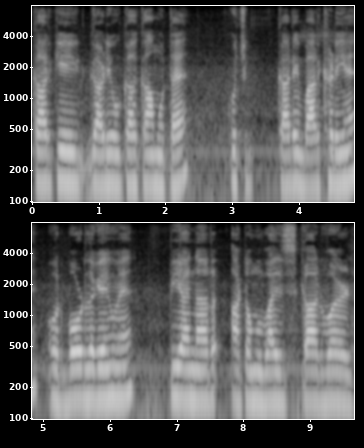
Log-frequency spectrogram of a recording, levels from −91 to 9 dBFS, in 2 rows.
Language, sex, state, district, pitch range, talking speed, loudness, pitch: Hindi, male, Chandigarh, Chandigarh, 140-150 Hz, 135 wpm, -17 LUFS, 145 Hz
